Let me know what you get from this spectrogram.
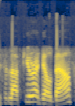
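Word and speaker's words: La Fura dels Baus: La Fura del Baus, is that how it's pronounced? – That is La Fura del Baus.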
